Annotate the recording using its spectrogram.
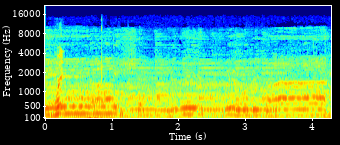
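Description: Church praise-and-worship song: a man singing over guitar accompaniment, with held notes and a gliding sung melody.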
